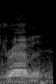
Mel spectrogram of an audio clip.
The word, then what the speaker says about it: Draven: It's he flip it from Spanish to English pronunciation. Draven. Draven. Draven. It's Draven.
